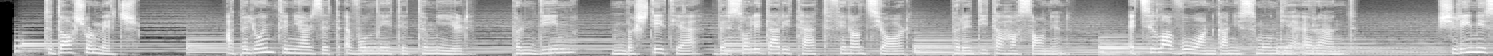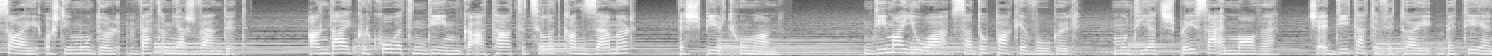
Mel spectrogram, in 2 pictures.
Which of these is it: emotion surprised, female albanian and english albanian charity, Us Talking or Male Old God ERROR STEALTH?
female albanian and english albanian charity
